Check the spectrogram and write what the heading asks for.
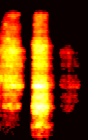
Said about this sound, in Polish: I robię głębokie oddechy.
